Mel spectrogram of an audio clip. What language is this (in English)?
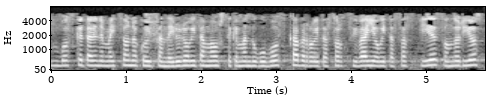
Basque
